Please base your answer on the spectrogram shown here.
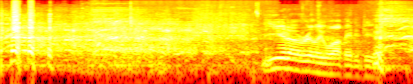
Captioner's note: laughter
